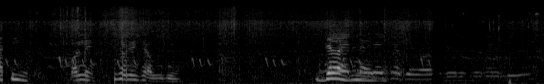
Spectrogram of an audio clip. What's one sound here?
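A sickle cuts through dry grain stalks.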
